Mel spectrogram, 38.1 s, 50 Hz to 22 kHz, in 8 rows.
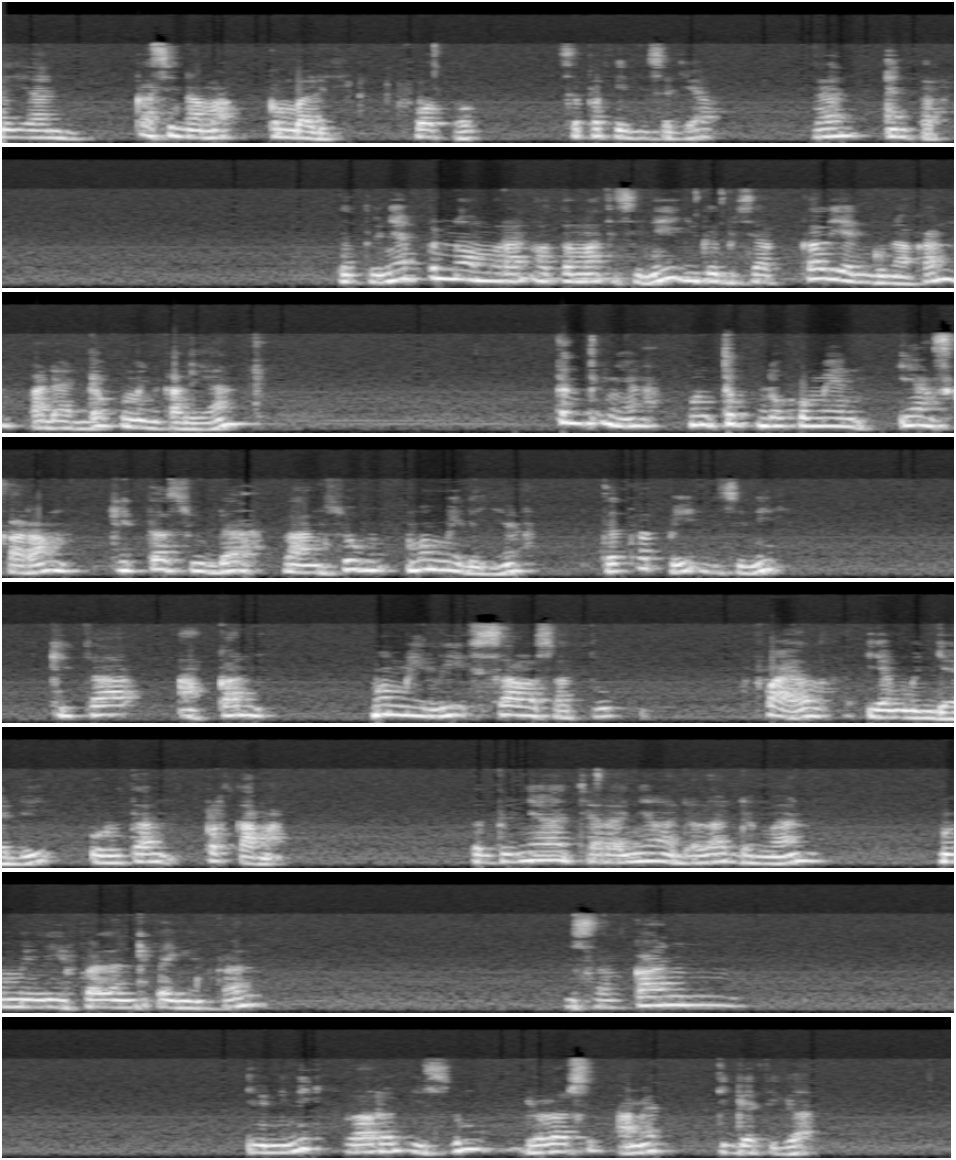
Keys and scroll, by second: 1.5-2.9 typing, 5.2 Return, 11.0 ctrl+v.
